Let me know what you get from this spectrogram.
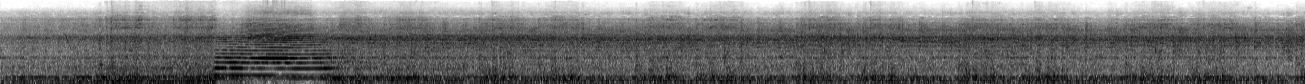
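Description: Indian Railways express train passing close by: one horn blast about three seconds in, lasting about a second and a half and the loudest sound, then the steady rumble and clickety-clack of the passenger coaches running over the track.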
